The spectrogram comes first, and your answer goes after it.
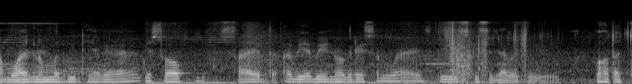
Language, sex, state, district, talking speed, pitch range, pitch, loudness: Hindi, male, Uttar Pradesh, Jyotiba Phule Nagar, 210 wpm, 90-120 Hz, 110 Hz, -24 LUFS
